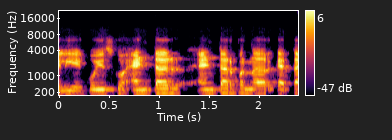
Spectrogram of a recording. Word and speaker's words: entrepreneur: कोई इसको एंटरप्रेन्योर कहता है, कोई कहता है इसको एंट्रीप्रेन्योर, कोई कहता है. सो एग्जैक्टली इसकी pronunciation is a French pronunciation, so it's difficult to pronounce, but इट इज एंट्रप्रेन्योर because ये आपका सपना है बनने का.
